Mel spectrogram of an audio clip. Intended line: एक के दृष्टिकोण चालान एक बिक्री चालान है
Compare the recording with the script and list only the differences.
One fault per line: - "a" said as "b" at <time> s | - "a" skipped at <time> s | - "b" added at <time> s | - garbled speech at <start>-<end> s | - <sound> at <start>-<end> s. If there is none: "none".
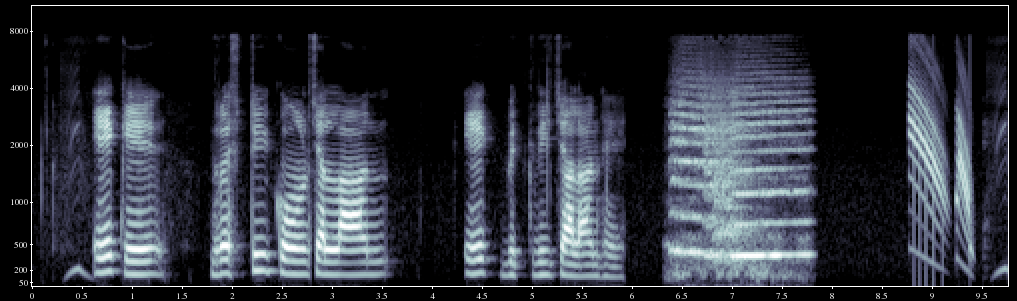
- squeak at 6.3-7.9 s
- chirp at 8.8-9.4 s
